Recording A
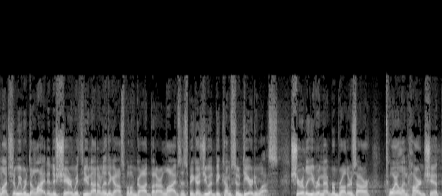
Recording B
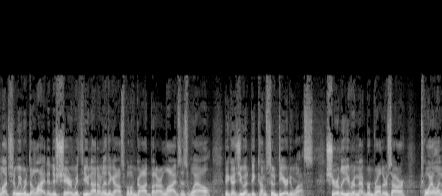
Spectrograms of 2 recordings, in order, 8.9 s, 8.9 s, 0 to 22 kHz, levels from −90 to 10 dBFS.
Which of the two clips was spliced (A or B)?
A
